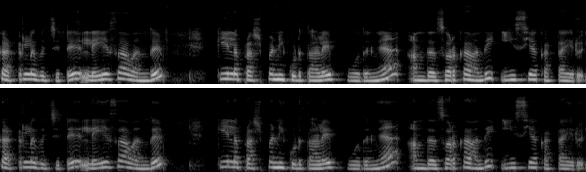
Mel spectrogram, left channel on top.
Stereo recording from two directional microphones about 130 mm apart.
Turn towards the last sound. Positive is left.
turn(degrees=40)  # may be behind; listen again after turning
